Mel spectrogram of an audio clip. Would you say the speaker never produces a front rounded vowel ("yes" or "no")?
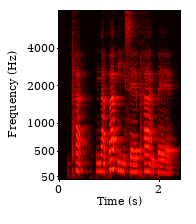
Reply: yes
